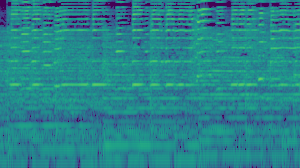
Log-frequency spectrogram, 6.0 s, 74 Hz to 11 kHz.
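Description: Hohner 280-C Chromonica chromatic harmonica playing a melody of short, mostly repeated notes, with a few higher notes, over a steady low accompaniment.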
